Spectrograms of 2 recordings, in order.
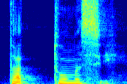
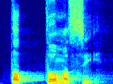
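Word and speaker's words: तत्त्वमसि: Can we YouTube search how it's pronounced? Tattvamasi. Tattvamasi.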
